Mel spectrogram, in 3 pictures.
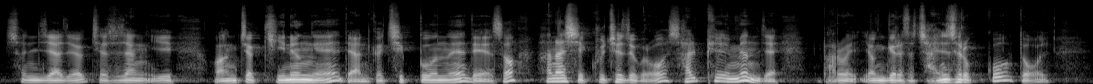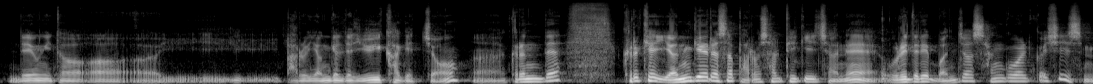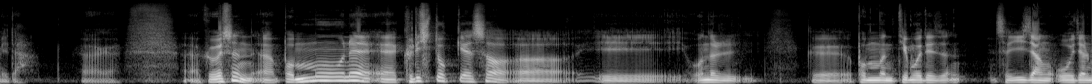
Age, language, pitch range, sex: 50-69, Korean, 95-160 Hz, male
